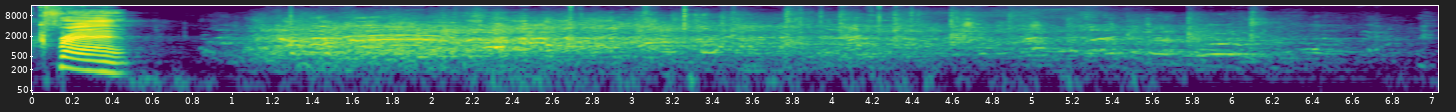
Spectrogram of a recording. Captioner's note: audience laughing; audience applauding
